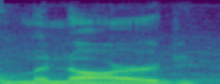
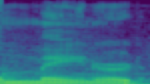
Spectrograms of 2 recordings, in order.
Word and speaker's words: Maynard: name in the podcast i said kyle menard and it's clearly kyle maynard i know that i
